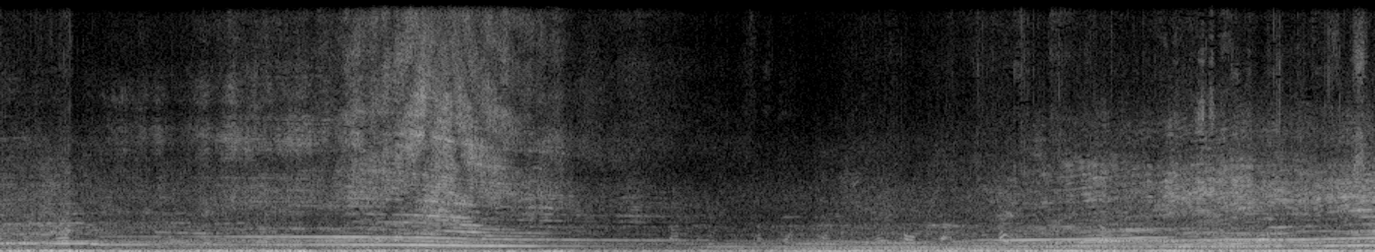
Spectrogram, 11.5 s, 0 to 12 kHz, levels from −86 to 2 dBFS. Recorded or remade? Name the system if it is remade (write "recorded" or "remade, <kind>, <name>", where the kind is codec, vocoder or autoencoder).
recorded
